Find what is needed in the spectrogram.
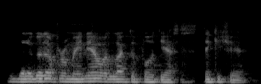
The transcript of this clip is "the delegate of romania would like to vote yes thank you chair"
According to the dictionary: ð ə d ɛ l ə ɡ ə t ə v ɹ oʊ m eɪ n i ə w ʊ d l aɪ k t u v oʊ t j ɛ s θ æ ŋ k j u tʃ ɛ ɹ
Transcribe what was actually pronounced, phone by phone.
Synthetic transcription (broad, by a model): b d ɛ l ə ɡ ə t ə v ɹ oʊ m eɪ n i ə w ʊ d l aɪ k t u f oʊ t j ɛ s t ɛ ŋ k j u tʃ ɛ ɹ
